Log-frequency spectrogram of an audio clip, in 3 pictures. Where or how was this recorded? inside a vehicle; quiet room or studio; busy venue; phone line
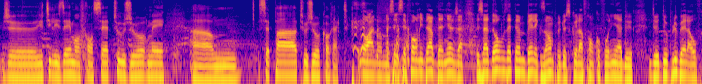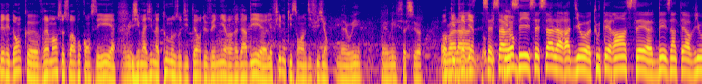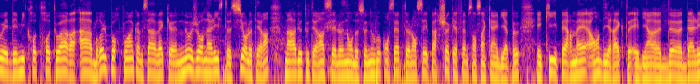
busy venue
